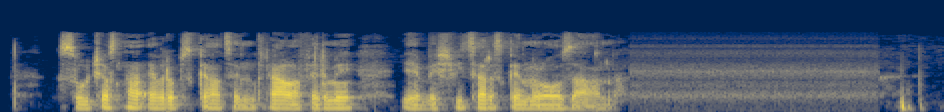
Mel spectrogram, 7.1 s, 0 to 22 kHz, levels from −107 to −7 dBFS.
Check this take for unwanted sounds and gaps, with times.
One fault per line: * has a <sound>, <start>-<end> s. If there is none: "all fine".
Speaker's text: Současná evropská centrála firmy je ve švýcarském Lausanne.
all fine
